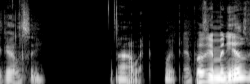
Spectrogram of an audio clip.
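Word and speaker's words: Kelce: que lo dijo Kels. – Kels, no, Kelsey.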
